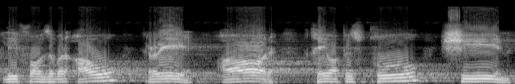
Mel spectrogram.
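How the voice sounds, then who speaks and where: A man with a Pakistani accent teaches Urdu reading, sounding out each word letter by letter at a very slow pace. He stretches the syllables and repeats each word. His voice sits at a middling pitch and carries a long reverb, as if in a hall. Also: flat delivery, fairly bright tone. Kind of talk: spelling out words letter by letter.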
